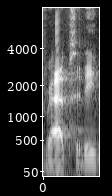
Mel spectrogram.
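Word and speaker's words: Rapsody: I'm pretty sure it's Rhapsody, but whatever. – What, Rhapsody? What did I say? Yeah. Rhapsody? Yeah. That's because of old habits. Die Hard. I've said Rhapsody before.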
